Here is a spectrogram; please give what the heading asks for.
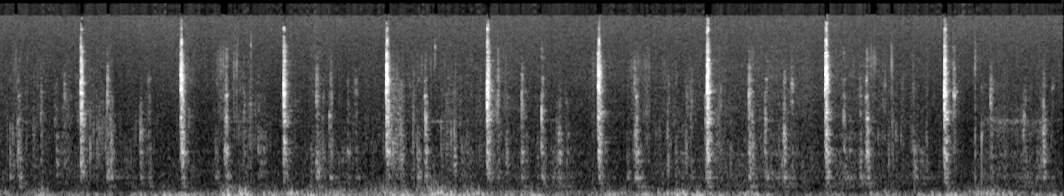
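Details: Jeep jack raising the vehicle under the bumper to lift the tire about two inches off the ground: crisp ratchet clicks about once a second with each handle stroke, even and clean; the jack is lifting normally.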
